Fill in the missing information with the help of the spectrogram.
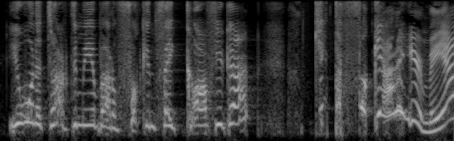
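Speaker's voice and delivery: high, heated mock tirade at the coworker; furious inner rant. To the coworker faking a cough, a high furious rant. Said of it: "And I'm like".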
